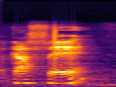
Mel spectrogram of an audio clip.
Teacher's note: a palavra café, você vê que o fé ele é mais forte do que o K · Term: tonicidade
